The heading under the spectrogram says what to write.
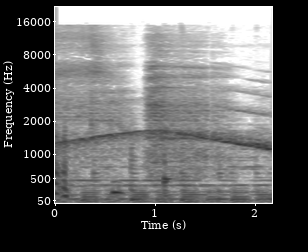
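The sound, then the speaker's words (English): An ambulance siren wails with a steady, slowly bending high tone over a low engine rumble, loud, with no voices, as the ambulance stops in front of a house. “I woke up after hearing the sirens of the ambulance stop in front of my house.”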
